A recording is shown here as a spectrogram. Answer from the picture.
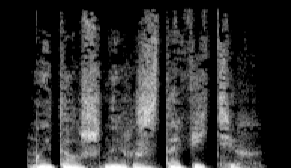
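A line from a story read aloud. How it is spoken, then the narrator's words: Whisper, mock seriousness. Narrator (Russian): прошептала Дейзи, с нарочитой серьезностью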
